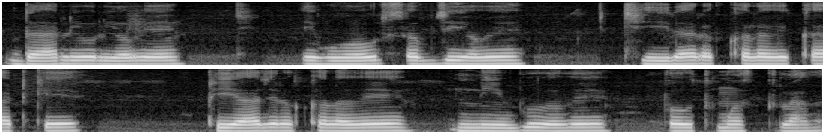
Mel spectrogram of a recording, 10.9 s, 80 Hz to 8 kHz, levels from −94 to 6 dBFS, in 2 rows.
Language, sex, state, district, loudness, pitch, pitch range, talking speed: Bhojpuri, male, Uttar Pradesh, Deoria, -13 LUFS, 155 Hz, 150-155 Hz, 105 wpm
